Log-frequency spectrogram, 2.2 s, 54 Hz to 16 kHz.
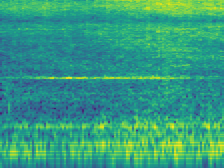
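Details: Infiniti QX56 (a second one, after front-cover engine work): even, steady low idle with a faint constant whine on top and no knocks or misses; engine running normally.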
